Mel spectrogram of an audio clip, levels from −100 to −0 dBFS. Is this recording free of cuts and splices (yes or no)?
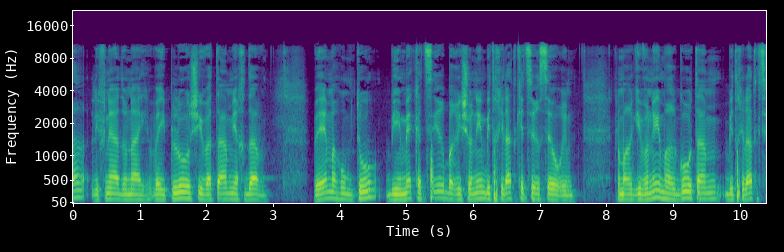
yes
